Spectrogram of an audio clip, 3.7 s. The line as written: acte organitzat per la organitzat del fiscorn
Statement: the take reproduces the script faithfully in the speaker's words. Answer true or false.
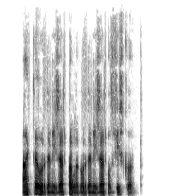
true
